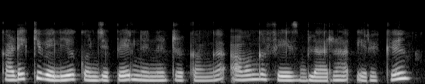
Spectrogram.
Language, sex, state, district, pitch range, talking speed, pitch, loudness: Tamil, female, Tamil Nadu, Nilgiris, 185-220 Hz, 125 wpm, 200 Hz, -16 LUFS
